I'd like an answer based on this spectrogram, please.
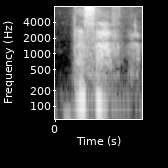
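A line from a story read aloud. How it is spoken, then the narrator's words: Whisper. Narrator (Russian): прошептала она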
